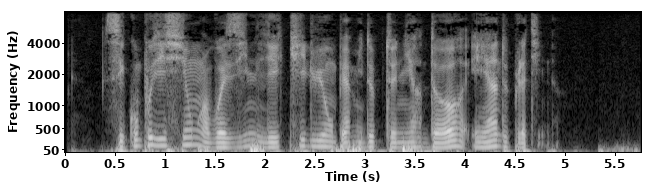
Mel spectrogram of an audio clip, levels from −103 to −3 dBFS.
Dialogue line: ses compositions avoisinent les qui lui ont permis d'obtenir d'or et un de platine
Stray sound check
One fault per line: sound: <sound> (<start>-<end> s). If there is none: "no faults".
no faults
